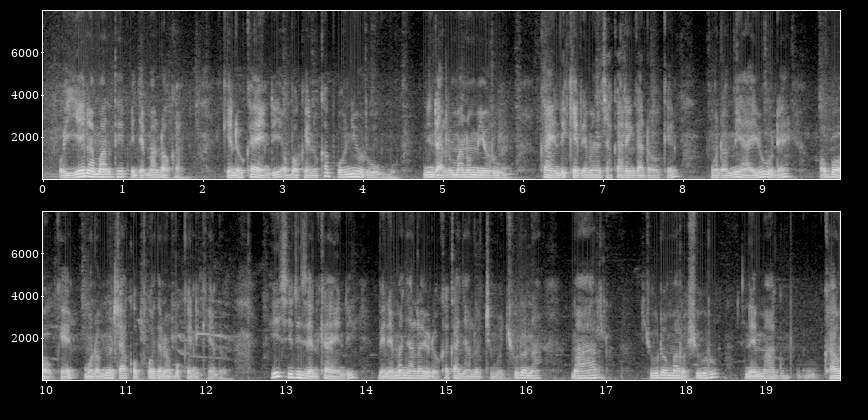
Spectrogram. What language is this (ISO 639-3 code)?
luo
